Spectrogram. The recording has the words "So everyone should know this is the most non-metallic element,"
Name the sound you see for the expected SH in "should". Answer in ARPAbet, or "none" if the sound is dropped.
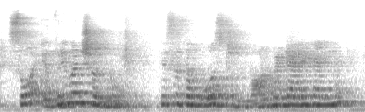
SH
